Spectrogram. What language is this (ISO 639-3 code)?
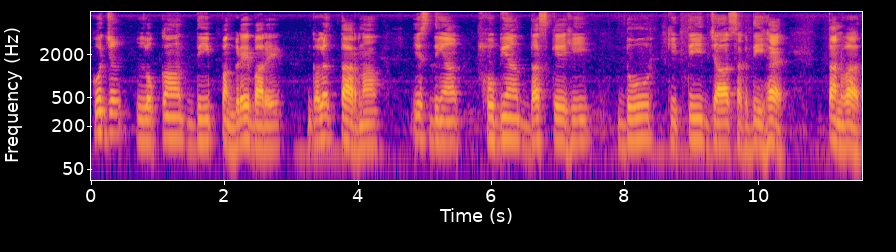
pan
